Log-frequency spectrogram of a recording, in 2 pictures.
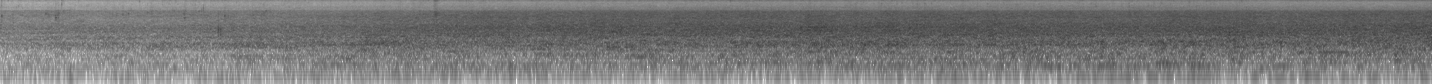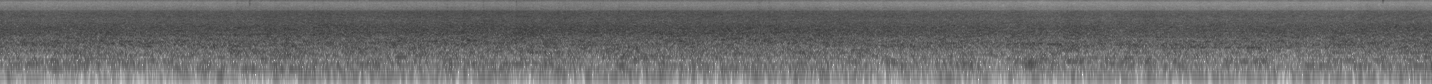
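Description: Steady hiss of a rain shower falling on a swimming pool's water and surrounding deck, growing louder over the first few seconds and then holding even.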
